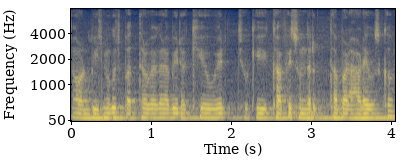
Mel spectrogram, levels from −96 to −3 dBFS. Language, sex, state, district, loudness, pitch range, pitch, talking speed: Hindi, male, Bihar, Patna, -18 LUFS, 115-120 Hz, 120 Hz, 220 wpm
